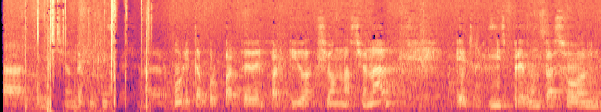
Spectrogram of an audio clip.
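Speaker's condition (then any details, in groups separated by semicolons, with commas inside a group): No condition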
